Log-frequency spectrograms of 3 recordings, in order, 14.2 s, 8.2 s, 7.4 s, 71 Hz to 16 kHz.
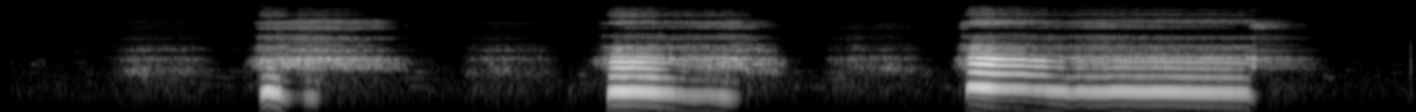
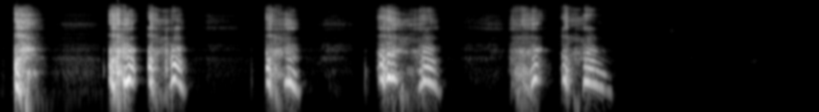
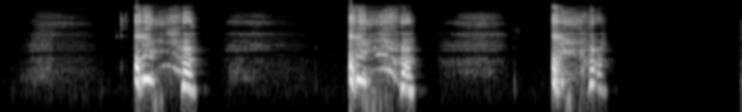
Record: exhalation_length: 14.2 s
exhalation_amplitude: 14800
exhalation_signal_mean_std_ratio: 0.39
cough_length: 8.2 s
cough_amplitude: 30026
cough_signal_mean_std_ratio: 0.33
three_cough_length: 7.4 s
three_cough_amplitude: 32767
three_cough_signal_mean_std_ratio: 0.29
survey_phase: beta (2021-08-13 to 2022-03-07)
age: 45-64
gender: Female
wearing_mask: 'No'
symptom_cough_any: true
symptom_runny_or_blocked_nose: true
symptom_abdominal_pain: true
symptom_fatigue: true
symptom_headache: true
symptom_change_to_sense_of_smell_or_taste: true
symptom_loss_of_taste: true
symptom_onset: 2 days
smoker_status: Current smoker (1 to 10 cigarettes per day)
respiratory_condition_asthma: false
respiratory_condition_other: false
recruitment_source: Test and Trace
submission_delay: 2 days
covid_test_result: Positive
covid_test_method: RT-qPCR
covid_ct_value: 18.9
covid_ct_gene: N gene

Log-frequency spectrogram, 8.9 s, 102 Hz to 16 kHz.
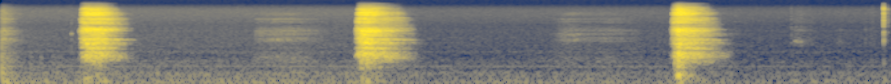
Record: exhalation_length: 8.9 s
exhalation_amplitude: 16346
exhalation_signal_mean_std_ratio: 0.28
survey_phase: beta (2021-08-13 to 2022-03-07)
age: 45-64
gender: Male
wearing_mask: 'No'
symptom_none: true
smoker_status: Ex-smoker
respiratory_condition_asthma: false
respiratory_condition_other: false
recruitment_source: REACT
submission_delay: 0 days
covid_test_result: Negative
covid_test_method: RT-qPCR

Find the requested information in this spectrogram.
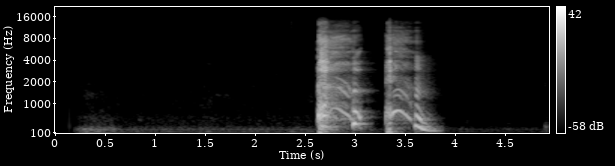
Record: cough_length: 4.9 s
cough_amplitude: 32768
cough_signal_mean_std_ratio: 0.28
survey_phase: beta (2021-08-13 to 2022-03-07)
age: 45-64
gender: Female
wearing_mask: 'No'
symptom_none: true
smoker_status: Ex-smoker
respiratory_condition_asthma: false
respiratory_condition_other: false
recruitment_source: REACT
submission_delay: 6 days
covid_test_result: Negative
covid_test_method: RT-qPCR
influenza_a_test_result: Negative
influenza_b_test_result: Negative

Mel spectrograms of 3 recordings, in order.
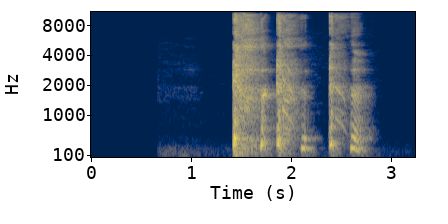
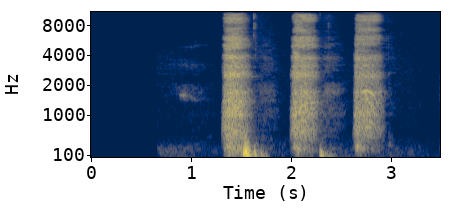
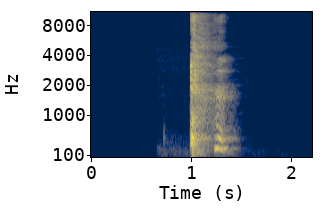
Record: three_cough_length: 3.2 s
three_cough_amplitude: 32767
three_cough_signal_mean_std_ratio: 0.36
exhalation_length: 3.5 s
exhalation_amplitude: 20434
exhalation_signal_mean_std_ratio: 0.35
cough_length: 2.2 s
cough_amplitude: 32768
cough_signal_mean_std_ratio: 0.23
survey_phase: beta (2021-08-13 to 2022-03-07)
age: 18-44
gender: Female
wearing_mask: 'No'
symptom_none: true
smoker_status: Never smoked
respiratory_condition_asthma: false
respiratory_condition_other: false
recruitment_source: REACT
submission_delay: 3 days
covid_test_result: Negative
covid_test_method: RT-qPCR
influenza_a_test_result: Negative
influenza_b_test_result: Negative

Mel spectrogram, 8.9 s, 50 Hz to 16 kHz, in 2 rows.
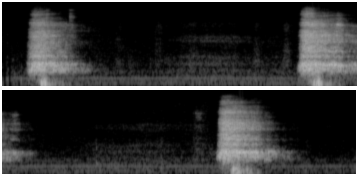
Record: exhalation_length: 8.9 s
exhalation_amplitude: 8703
exhalation_signal_mean_std_ratio: 0.37
survey_phase: beta (2021-08-13 to 2022-03-07)
age: 18-44
gender: Female
wearing_mask: 'No'
symptom_none: true
smoker_status: Never smoked
respiratory_condition_asthma: false
respiratory_condition_other: false
recruitment_source: REACT
submission_delay: 6 days
covid_test_result: Negative
covid_test_method: RT-qPCR
influenza_a_test_result: Unknown/Void
influenza_b_test_result: Unknown/Void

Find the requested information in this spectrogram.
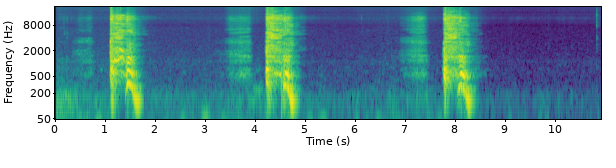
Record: three_cough_length: 10.9 s
three_cough_amplitude: 32768
three_cough_signal_mean_std_ratio: 0.32
survey_phase: beta (2021-08-13 to 2022-03-07)
age: 45-64
gender: Female
wearing_mask: 'No'
symptom_none: true
smoker_status: Ex-smoker
respiratory_condition_asthma: false
respiratory_condition_other: false
recruitment_source: REACT
submission_delay: 1 day
covid_test_result: Negative
covid_test_method: RT-qPCR
influenza_a_test_result: Negative
influenza_b_test_result: Negative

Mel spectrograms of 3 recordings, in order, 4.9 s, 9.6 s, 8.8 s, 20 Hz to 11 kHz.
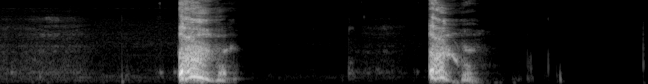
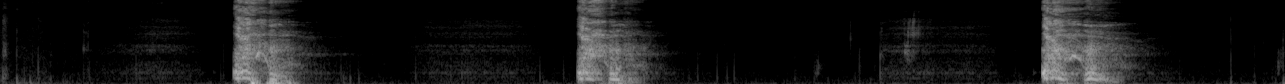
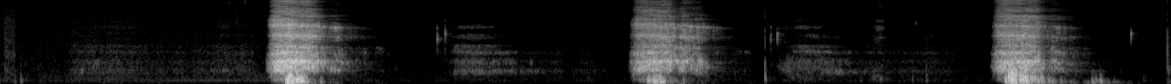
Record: cough_length: 4.9 s
cough_amplitude: 32768
cough_signal_mean_std_ratio: 0.22
three_cough_length: 9.6 s
three_cough_amplitude: 6788
three_cough_signal_mean_std_ratio: 0.3
exhalation_length: 8.8 s
exhalation_amplitude: 27683
exhalation_signal_mean_std_ratio: 0.26
survey_phase: alpha (2021-03-01 to 2021-08-12)
age: 65+
gender: Male
wearing_mask: 'No'
symptom_none: true
smoker_status: Ex-smoker
respiratory_condition_asthma: false
respiratory_condition_other: false
recruitment_source: REACT
submission_delay: 2 days
covid_test_result: Negative
covid_test_method: RT-qPCR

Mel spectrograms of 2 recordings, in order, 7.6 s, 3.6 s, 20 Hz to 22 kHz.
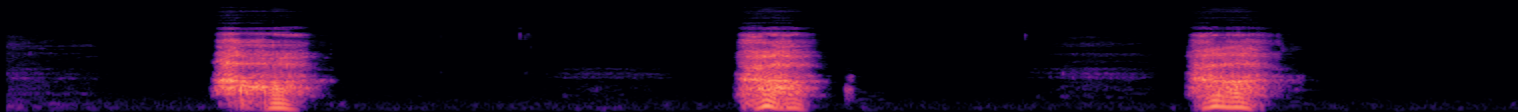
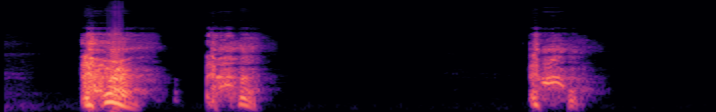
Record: exhalation_length: 7.6 s
exhalation_amplitude: 32307
exhalation_signal_mean_std_ratio: 0.31
cough_length: 3.6 s
cough_amplitude: 32768
cough_signal_mean_std_ratio: 0.31
survey_phase: beta (2021-08-13 to 2022-03-07)
age: 65+
gender: Male
wearing_mask: 'No'
symptom_cough_any: true
smoker_status: Never smoked
respiratory_condition_asthma: false
respiratory_condition_other: false
recruitment_source: REACT
submission_delay: 1 day
covid_test_result: Negative
covid_test_method: RT-qPCR
influenza_a_test_result: Unknown/Void
influenza_b_test_result: Unknown/Void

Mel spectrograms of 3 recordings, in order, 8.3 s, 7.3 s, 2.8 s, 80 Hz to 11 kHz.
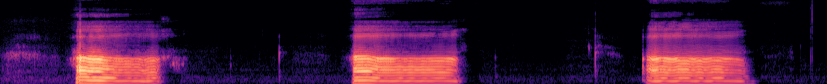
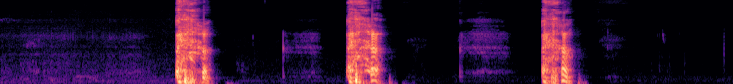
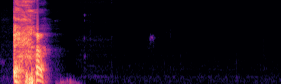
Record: exhalation_length: 8.3 s
exhalation_amplitude: 32768
exhalation_signal_mean_std_ratio: 0.4
three_cough_length: 7.3 s
three_cough_amplitude: 32768
three_cough_signal_mean_std_ratio: 0.25
cough_length: 2.8 s
cough_amplitude: 32767
cough_signal_mean_std_ratio: 0.25
survey_phase: beta (2021-08-13 to 2022-03-07)
age: 65+
gender: Male
wearing_mask: 'No'
symptom_none: true
smoker_status: Ex-smoker
respiratory_condition_asthma: false
respiratory_condition_other: false
recruitment_source: REACT
submission_delay: 1 day
covid_test_result: Negative
covid_test_method: RT-qPCR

